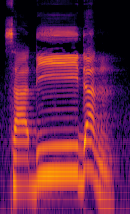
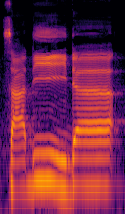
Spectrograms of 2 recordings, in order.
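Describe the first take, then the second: First: The word ends with an n sound. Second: The word ends with a long a vowel. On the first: The reciter continues without stopping. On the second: The reciter stops at this word.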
